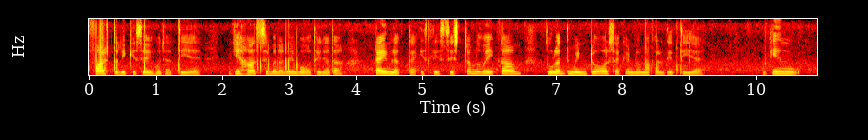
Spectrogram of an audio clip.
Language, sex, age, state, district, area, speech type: Hindi, female, 30-45, Uttar Pradesh, Sonbhadra, rural, spontaneous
